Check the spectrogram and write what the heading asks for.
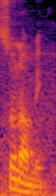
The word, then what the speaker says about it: tsunami: T is silent. It is not to tsunami. It is tsunami.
